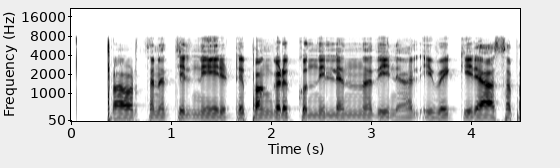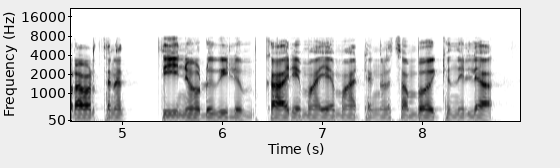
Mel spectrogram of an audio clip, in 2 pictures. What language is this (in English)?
Malayalam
